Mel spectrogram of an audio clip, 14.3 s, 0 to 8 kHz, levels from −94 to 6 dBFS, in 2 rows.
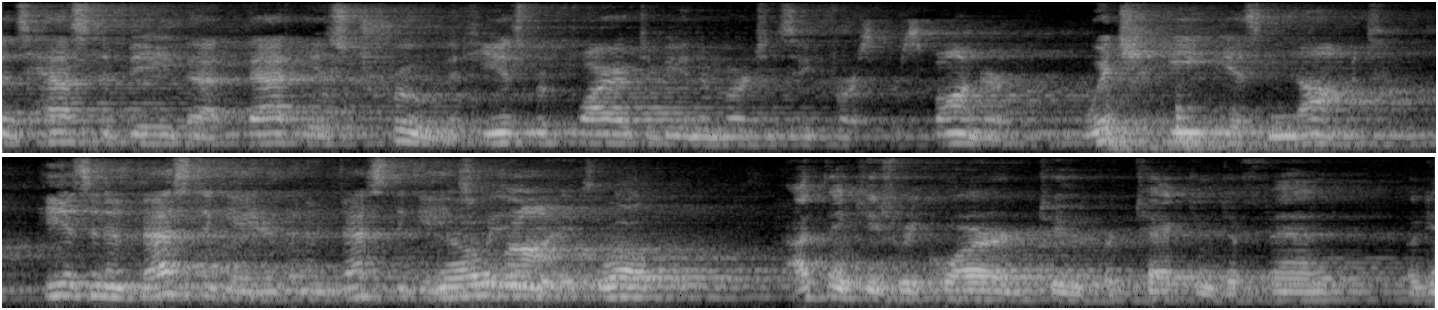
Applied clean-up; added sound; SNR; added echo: none; none; none; reverberation time 2.6 s.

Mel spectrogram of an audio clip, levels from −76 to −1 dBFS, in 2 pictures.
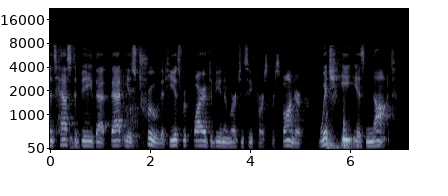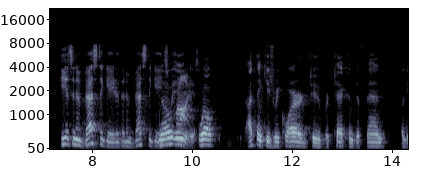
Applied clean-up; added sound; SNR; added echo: none; none; none; none.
